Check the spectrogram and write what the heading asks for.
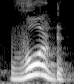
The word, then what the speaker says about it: would: WOULD, इट इज़ वुड, इट इज़ वुड। इसमें L silent है। कुड और वुड में L साइलेंट होता है।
